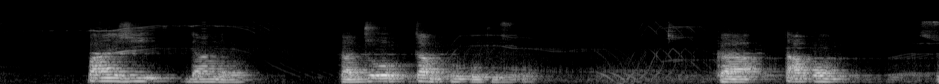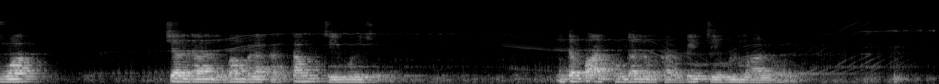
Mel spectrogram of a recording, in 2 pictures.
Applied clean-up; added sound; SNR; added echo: neural separator model SepFormer DNS4.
